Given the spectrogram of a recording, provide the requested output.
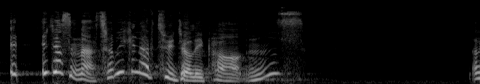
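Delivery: normal talking voice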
